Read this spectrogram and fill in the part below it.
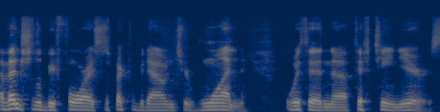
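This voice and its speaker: A man's dark, mellow tone at a fairly quick pace, dry and close with no echo, over a quiet background. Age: 60s. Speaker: science fiction novelist. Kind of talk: festival talk.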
